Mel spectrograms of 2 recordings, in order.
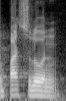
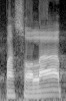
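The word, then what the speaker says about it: فَصْلٌ: Nah, ini dibacanya paslun. Kadang yang baru baca ini teh dibaca teh pasola, pusulun, pislun atau apa. Nah, ternyata dibacanya adalah paslun.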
